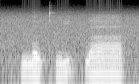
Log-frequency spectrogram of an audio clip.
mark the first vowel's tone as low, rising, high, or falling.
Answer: low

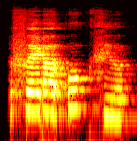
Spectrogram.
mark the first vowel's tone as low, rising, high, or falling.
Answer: low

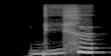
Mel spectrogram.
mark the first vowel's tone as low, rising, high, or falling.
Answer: rising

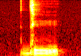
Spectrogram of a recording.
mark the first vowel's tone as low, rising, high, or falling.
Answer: low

